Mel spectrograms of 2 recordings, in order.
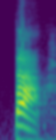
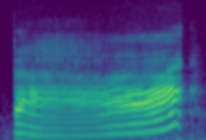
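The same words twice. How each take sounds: First: The syllable is short, sharp and rigid. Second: The pitch goes down and then up. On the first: "short and then sharp and then a little bit rigid" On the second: "if ba sound gonna be the third tone, that is ba"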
